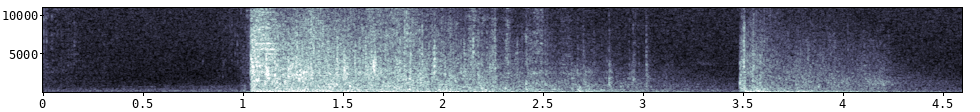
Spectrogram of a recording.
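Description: A wooden barrel smashes apart with a loud crash.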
